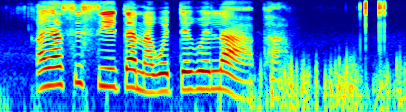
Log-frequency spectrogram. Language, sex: Swati, female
